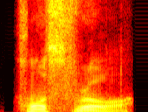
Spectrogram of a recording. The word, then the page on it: hausfrau: British English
